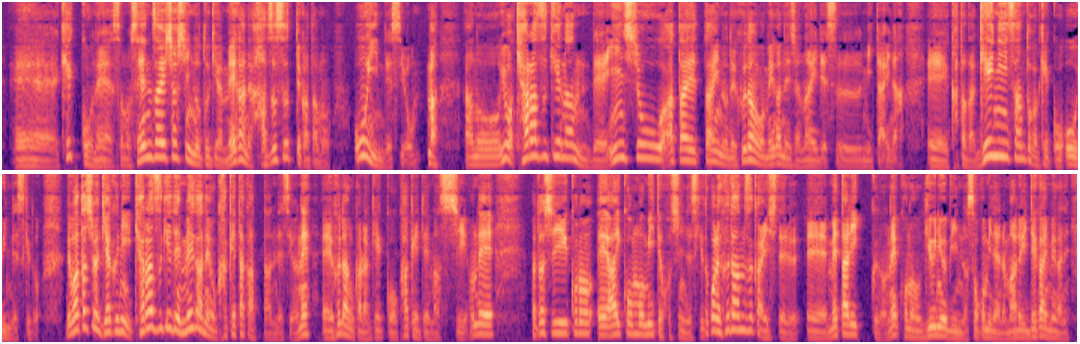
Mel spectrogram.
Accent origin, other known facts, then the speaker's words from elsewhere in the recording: Fukui, Japan; 私はあの、福井県という土田舎の、えー、出身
